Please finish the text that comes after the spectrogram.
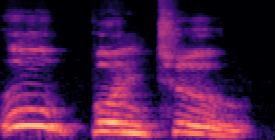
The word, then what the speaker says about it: Ubuntu: My friends keep on saying to me, Pearl, say it correctly, because it sounds like there's an M and it's spelled U-B. So say Ubuntu.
